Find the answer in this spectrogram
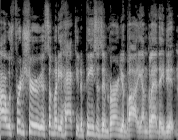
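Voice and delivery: ordinary talk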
